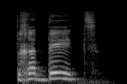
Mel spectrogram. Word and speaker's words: تغديت: It contains a gargling sound similar to that of the Parisian R, if you are familiar with it. – تغديت تغديت Note that the last syllable contains a long vowel, and it sounds like the English word ate. Note also that the D sound in the middle is elongated.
